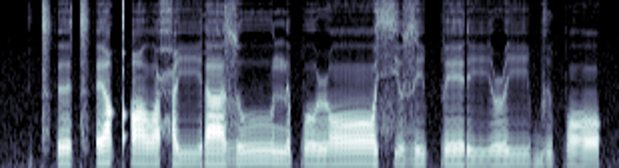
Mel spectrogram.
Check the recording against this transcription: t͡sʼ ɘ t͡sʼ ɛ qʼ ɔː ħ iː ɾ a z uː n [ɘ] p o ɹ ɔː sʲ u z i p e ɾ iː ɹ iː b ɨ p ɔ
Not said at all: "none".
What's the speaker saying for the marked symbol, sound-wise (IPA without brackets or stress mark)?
ɘ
